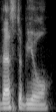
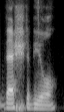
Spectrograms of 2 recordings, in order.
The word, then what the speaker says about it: vestibule: heck that is um jeremiah loves to add an h to the word vestibule and pronounce it vegetable and sometimes it sounds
